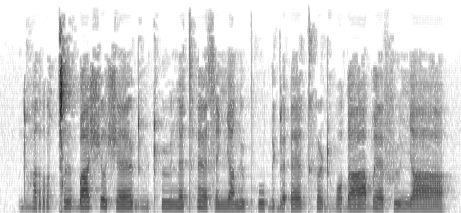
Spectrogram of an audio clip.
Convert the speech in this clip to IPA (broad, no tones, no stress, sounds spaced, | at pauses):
ɖʱ a r ɔ ǀ ɘː ɓ a ʃ əː ʃ ɛː ɖʱ ə ʈʰ ʉː n ɛ tʰ ɛː s ɛ ɲ a n ʉ pʰ u ɓ i ɖ ɛ ʔ ɛː kʰ əː ɖʱ ɔ ɗ aː ɓ ɛː f ʉ ɲ aː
